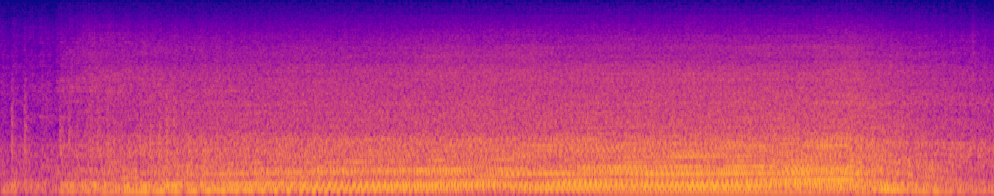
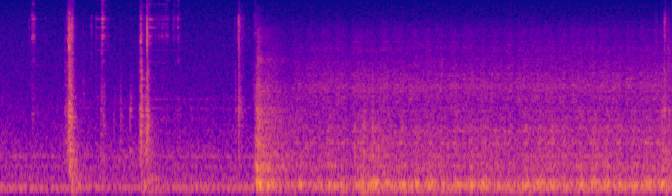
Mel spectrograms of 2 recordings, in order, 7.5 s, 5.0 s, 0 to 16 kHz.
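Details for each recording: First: 1972 VW Bus air-cooled engine, carburetor leak fixed, with a massive oil leak and thin overfull oil: catches and builds to a steady, even chatter, then eases to idle, firing regularly; oil light off, warm-ish, exhaust smoke puffing, owner hopes it's leftover. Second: 1972 VW Bus engine with a massive oil leak and a no-run fault. It cranks, then the starter clunks and stops, and later cranks over into a rough steady idle. Intermittent starter engagement; the owner hopes it is a loss of signal, unconfirmed.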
